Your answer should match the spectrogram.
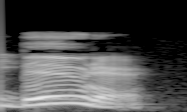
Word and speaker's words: Boehner: When someone like John Boehner, that's the alternate pronunciation. – It is the pronunciation. It's a German name, and in the German, it'd be Boehner.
